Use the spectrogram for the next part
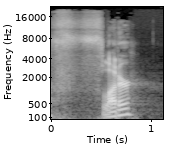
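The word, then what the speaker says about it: Phluttr: It's P-H-L-U-T-T-R, Flutter.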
